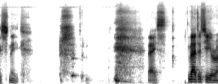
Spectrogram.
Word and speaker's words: Snyk: you want to say do you want to show them how you pronounce sneak in a bad way I'd say sneak that's seems fine to me although I I have been known to say Snick in the past as well but there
